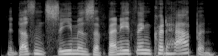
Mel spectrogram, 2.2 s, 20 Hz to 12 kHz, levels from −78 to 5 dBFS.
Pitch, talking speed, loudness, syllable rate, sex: 170 Hz, 220 wpm, -19 LUFS, 5.4 syllables/s, male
